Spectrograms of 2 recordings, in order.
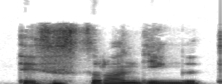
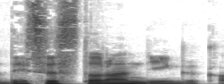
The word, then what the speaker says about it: Death Stranding: このデスストレンディング買うってのは何ああ、これ、デスストランディングって読むんだけど。 – あ、デスストランディングか。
